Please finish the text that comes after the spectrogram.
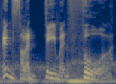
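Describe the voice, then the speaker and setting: A man's voice: medium pitch, wildly swooping pitch, slow, gravelly, pushed and bright, slight background noise, exaggerated voice. A man playing a proud, wrathful dragon lord, speaking in a grand, imperious manner in a fantasy audio drama. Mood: imperious anger. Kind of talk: fantasy audio roleplay acting.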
